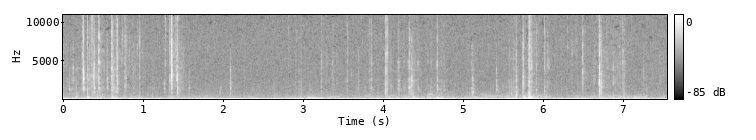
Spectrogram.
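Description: A solid, dry beige soap block held in the hand is sliced and shaved into strips with a metal utility blade. Crisp, dry crunching clicks come in quick, irregular bursts, each short and bright, over a steady low hum.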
